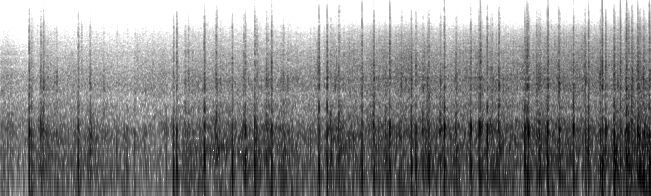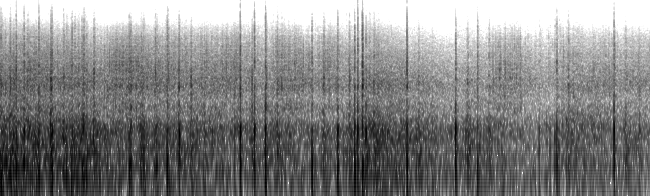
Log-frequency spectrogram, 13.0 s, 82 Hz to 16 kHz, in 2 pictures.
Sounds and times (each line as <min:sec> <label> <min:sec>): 0:00.0 fireworks 0:13.0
